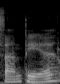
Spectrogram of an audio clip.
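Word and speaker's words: Vampyr: all things Vampir and yes it is pronounced vampire was a game that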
